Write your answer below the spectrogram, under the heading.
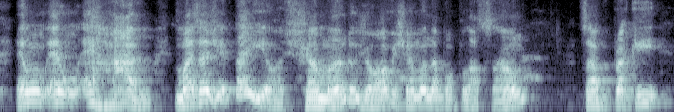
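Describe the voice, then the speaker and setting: A high-pitched man with lively intonation at a fairly slow pace. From Brazil, sertão of Pernambuco. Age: 70s. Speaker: lawyer and environmental activist. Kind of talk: interview.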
